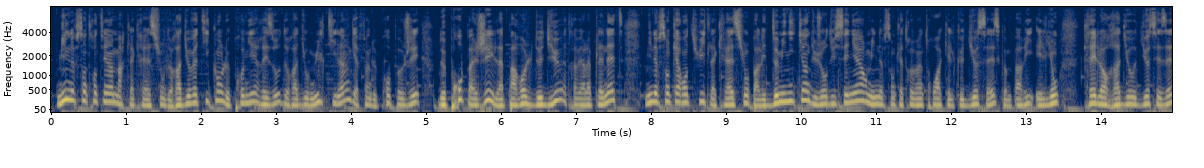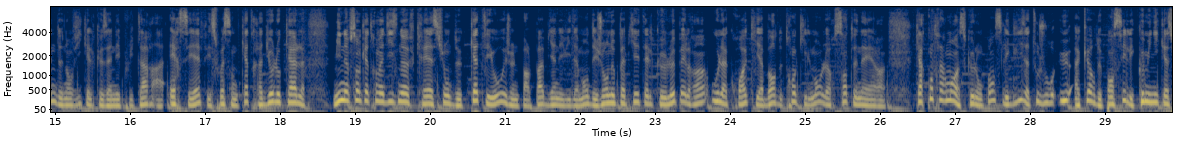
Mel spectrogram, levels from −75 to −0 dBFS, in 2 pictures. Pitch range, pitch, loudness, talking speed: 140-190 Hz, 160 Hz, -23 LUFS, 205 wpm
